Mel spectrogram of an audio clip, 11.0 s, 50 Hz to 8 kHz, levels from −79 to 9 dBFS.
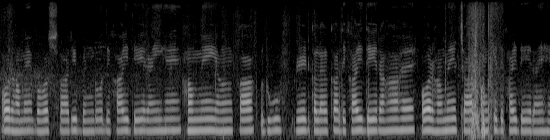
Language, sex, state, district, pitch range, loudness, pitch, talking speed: Hindi, female, Uttar Pradesh, Etah, 185-195 Hz, -29 LUFS, 190 Hz, 150 wpm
